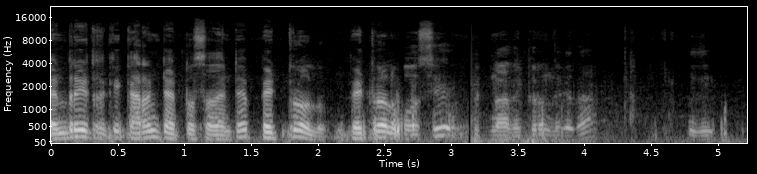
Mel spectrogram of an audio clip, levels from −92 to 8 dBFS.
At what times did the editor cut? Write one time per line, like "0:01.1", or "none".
none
